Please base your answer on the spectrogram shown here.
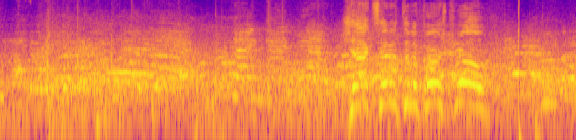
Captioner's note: crowd cheering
